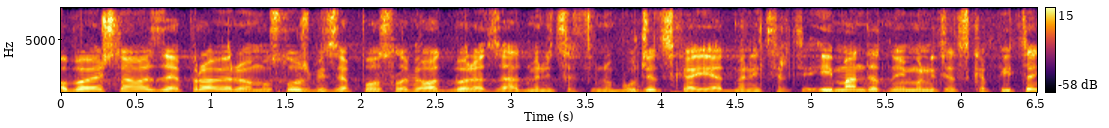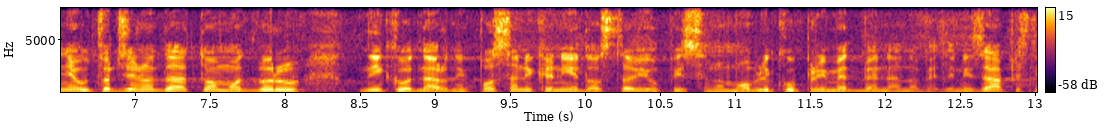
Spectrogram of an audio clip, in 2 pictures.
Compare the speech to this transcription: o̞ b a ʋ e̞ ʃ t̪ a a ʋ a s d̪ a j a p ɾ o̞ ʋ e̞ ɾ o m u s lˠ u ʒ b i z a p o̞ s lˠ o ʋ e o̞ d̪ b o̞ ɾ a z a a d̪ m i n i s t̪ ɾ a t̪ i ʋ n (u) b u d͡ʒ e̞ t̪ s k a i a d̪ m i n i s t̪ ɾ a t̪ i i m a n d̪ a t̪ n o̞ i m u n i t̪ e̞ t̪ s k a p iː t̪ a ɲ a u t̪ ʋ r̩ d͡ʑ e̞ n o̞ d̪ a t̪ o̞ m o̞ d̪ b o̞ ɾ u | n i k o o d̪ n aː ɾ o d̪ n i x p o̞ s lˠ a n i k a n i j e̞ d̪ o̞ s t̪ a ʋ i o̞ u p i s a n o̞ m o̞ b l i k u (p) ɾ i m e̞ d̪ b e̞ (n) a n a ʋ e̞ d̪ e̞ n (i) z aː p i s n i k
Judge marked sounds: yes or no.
no, yes, yes, yes

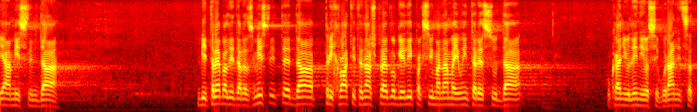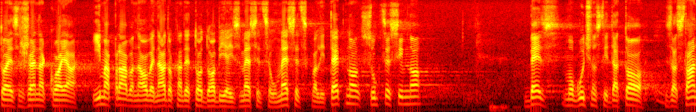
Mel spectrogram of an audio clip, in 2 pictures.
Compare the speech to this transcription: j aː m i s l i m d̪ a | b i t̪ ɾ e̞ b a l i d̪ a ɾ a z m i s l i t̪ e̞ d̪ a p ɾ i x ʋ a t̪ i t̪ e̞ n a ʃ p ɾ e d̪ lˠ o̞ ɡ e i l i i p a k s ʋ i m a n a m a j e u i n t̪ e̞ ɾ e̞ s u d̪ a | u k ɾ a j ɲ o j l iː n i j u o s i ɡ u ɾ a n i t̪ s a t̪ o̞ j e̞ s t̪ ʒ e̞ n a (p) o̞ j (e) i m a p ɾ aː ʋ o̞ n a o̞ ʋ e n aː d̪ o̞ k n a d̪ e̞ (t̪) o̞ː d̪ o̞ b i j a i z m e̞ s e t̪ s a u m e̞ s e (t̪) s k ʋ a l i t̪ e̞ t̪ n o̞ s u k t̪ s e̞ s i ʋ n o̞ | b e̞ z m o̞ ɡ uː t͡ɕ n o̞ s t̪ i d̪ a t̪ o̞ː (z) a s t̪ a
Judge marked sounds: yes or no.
no, no, yes, yes, yes

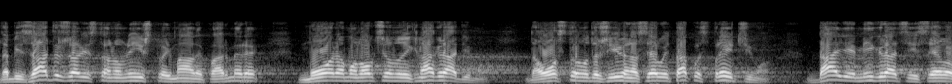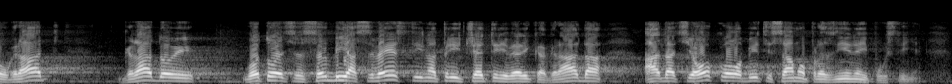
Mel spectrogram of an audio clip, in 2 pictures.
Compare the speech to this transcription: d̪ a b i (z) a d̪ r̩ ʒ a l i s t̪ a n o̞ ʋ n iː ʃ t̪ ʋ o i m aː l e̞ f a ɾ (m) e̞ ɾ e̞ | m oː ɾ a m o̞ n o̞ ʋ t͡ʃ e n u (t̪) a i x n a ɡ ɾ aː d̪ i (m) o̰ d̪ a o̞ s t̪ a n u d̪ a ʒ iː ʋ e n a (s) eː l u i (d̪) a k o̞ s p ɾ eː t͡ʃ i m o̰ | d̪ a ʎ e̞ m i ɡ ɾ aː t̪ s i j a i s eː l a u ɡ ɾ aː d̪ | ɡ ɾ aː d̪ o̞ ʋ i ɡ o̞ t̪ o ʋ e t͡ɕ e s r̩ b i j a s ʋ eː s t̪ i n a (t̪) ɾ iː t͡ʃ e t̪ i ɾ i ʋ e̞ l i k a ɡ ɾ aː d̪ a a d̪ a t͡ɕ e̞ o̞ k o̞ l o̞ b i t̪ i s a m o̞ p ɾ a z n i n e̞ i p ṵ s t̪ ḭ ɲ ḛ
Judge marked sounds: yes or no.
yes, yes, no, yes, yes, no, yes

